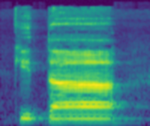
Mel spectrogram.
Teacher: ہم نے یہاں کھینچ کر پڑھا اس لیے کہ الف مدہ ہے، الف سے پہلے زبر ہے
